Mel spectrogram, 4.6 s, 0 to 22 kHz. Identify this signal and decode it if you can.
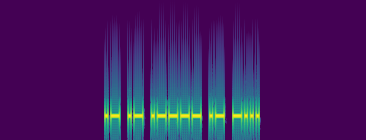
Morse code, heard as a keyed tone, about 31 wpm, 700 Hz. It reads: AA1AB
